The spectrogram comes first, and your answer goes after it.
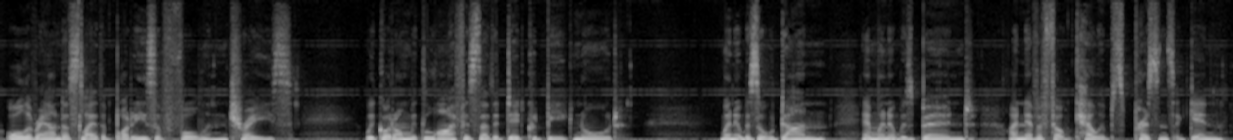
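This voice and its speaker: Actress as a solemn, low-pitched grieving woman. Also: steady tone, a little slow, mellow, natural voice. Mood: bitter, grieving. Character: haunted, grieving woman recalling a bitter rural childhood. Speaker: actor in a radio play. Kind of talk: reflective dramatic monologue.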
